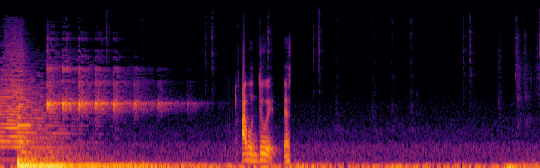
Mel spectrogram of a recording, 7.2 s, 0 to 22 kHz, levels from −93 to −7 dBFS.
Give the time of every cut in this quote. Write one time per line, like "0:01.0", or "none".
none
